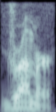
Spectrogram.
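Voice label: "drummer", English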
